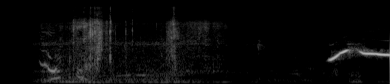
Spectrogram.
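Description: A Labrador puppy gives a clear, high whine that rises sharply, then slowly sags, after some muffled scuffling.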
